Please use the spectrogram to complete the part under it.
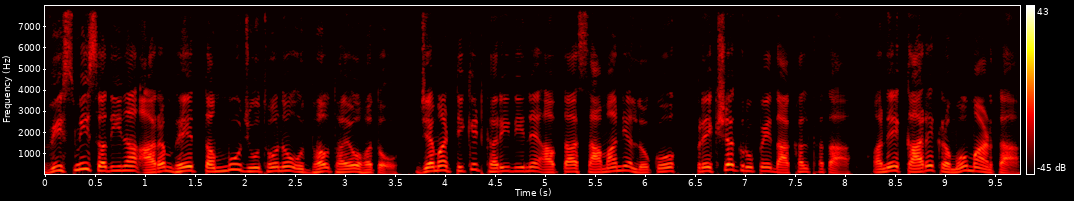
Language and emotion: Gujarati, neutral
